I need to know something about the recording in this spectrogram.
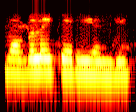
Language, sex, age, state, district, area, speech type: Telugu, female, 45-60, Andhra Pradesh, Vizianagaram, rural, conversation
